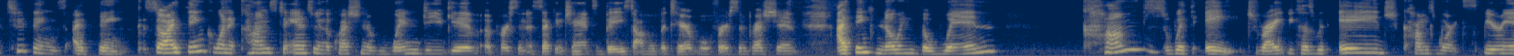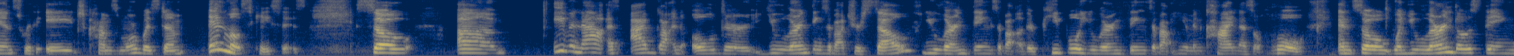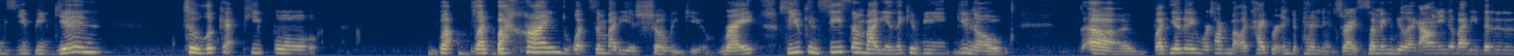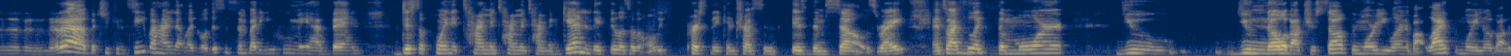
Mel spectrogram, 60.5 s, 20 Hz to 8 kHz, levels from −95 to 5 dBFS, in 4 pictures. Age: 20-39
